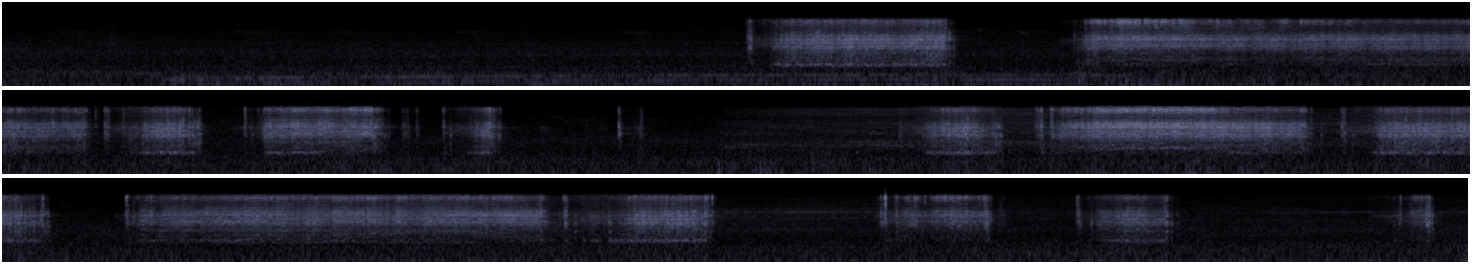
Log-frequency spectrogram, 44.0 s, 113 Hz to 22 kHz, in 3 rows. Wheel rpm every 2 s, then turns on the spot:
0, 0, 0, 0, 20, 20, 20, 20, 20, 10, 0, 0, 20, 40, 20, 10, 30, 20, 10, 10, 10, 0.
8-10 28-30 34-38 40-42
